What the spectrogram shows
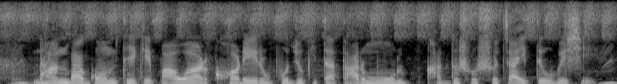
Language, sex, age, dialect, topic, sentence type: Bengali, female, 25-30, Northern/Varendri, agriculture, statement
